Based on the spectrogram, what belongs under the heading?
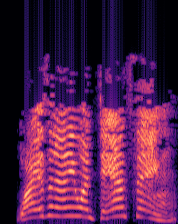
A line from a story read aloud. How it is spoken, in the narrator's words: I shouted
